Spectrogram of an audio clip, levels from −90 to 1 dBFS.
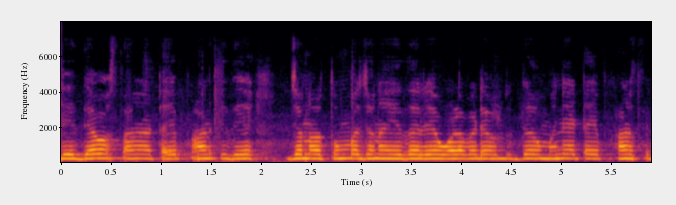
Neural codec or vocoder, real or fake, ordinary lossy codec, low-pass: vocoder, 44.1 kHz, 128 mel bands every 256 samples, BigVGAN v2; fake; none; 7.2 kHz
